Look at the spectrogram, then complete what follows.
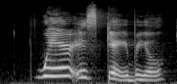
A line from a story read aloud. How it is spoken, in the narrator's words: she cried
